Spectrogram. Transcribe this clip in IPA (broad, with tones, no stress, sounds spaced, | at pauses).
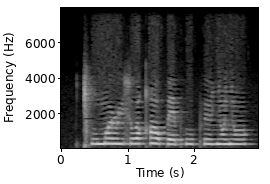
ǀʰ u˨ m ɔ̃˧ ɭ y˨ s o˧ qʰ ɔ˦˨ p ɛ˨ pʰ u˨ pʰ ø˧ ʎ ɔ̃˦ ʎ ɔ̃˦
